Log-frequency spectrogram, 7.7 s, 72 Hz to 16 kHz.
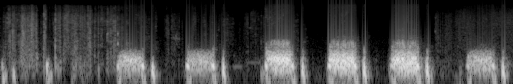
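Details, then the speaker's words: Teaching recording: a few normal beats, then an added right-sided third heart sound, then long blowing tricuspid regurgitation murmurs at about 63 a minute, louder on inspiration with cyclic respiratory variation. "So in this case, you will hear first three normal beats, then a third sound will be added, and then the tricuspid regurgitation with cyclic variation due to inspiratory maneuver will occur."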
